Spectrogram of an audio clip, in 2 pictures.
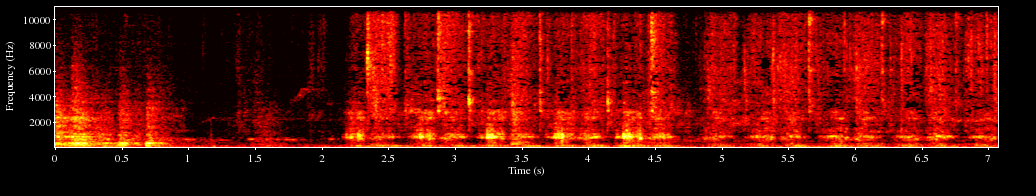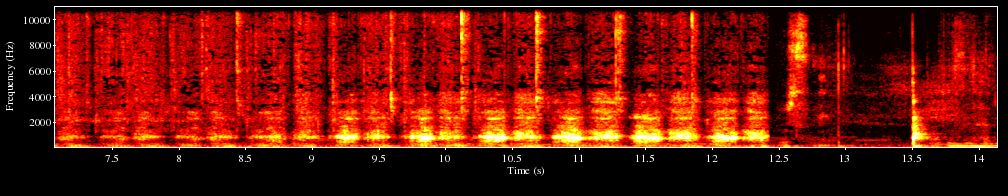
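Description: Stone roller rubbed back and forth on a stone grinding slab (shil-nora), grinding coriander leaves into a paste: a rhythmic scraping at about two to three strokes a second. It grows louder in the last few strokes and stops about twelve seconds in, followed by a single sharp knock.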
